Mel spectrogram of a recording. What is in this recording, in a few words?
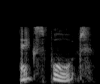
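"export", British English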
